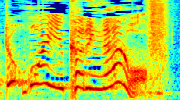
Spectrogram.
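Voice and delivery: high, pleading protest; mock protest to God. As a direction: whine at God for cutting the shoot. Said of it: "And you say".

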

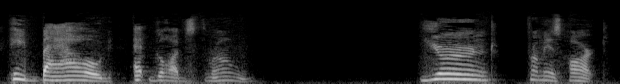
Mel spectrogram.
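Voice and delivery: loud, very slow, drawn out; slow earnest preaching. Acted. Preacher describing David bowing, slow and loud. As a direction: lean on every word.

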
